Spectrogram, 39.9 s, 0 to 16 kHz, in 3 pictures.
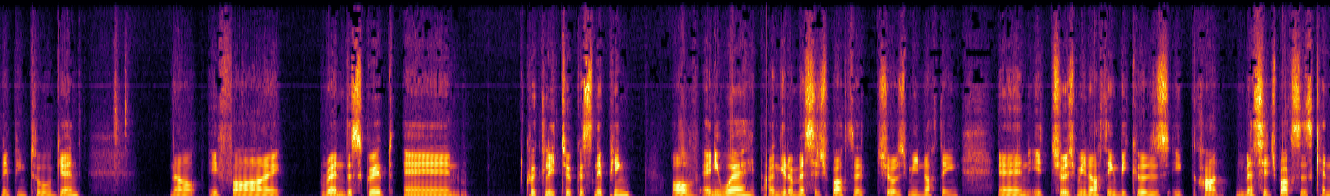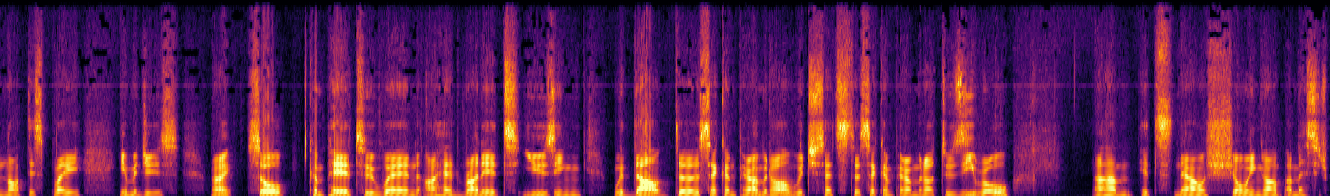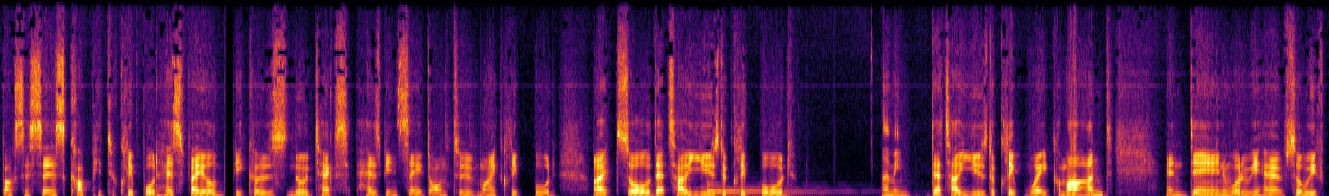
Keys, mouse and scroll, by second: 0.7 click, 2.3 click, 3.6 F5, 4.3 click, 4.9-5.7 typing, 10.0 click, 11.1 click, 15.3 click, 16.4 click, 16.9 BackSpace, 17.1 BackSpace, 17.2 BackSpace, 17.5 ctrl+s, 18.8 F5, 19.6 click, 22.6 click, 23.2 click, 25.2 click, 26.4 click, 27.2 click, 32.6 click, 33.5 click, 34.6 click, 37.5-38.1 scroll down 2, 38.1 click, 38.3-39.2 scroll down 4, 39.2-39.8 scroll down 2.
